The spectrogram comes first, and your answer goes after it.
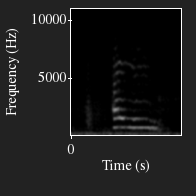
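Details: A female domestic cat in a kitchen gives one clear, drawn-out meow lasting about half a second, level then dropping at the end, over a steady low hum, while a person talks to her before and after.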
